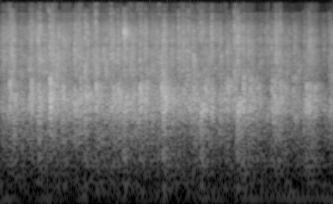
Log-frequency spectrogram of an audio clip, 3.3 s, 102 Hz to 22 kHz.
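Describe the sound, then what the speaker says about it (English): Audience applause at a 15th anniversary celebration and AGM, a steady wash of many hands clapping indoors, moderately loud and continuous throughout. "So give them a round of applause."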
